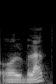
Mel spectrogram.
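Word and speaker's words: Old Blood: Por lo menos a partir del All Blood. ¿Lo he dicho bien? Del All Blood. Es muy recomendable. – Muy bien.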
